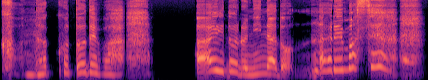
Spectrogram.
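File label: BREAK Japanese, Voice; GF Alarm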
